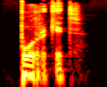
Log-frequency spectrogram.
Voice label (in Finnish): "Purkit", "Jars"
